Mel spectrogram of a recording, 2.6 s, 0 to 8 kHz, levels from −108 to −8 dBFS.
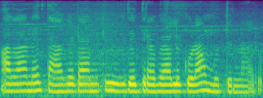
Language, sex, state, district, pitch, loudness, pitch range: Telugu, female, Andhra Pradesh, Chittoor, 215 Hz, -14 LUFS, 210-220 Hz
